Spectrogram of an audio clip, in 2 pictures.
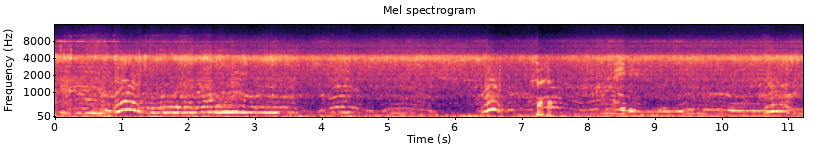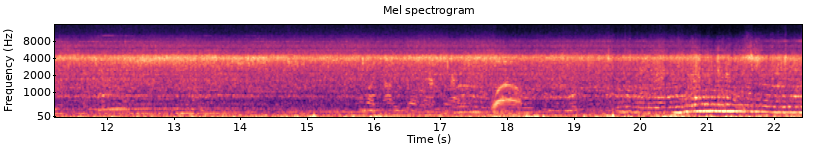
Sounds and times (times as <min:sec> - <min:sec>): Motorboat, speedboat: 0:00.0 - 0:22.4
Speech: 0:15.8 - 0:18.3.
